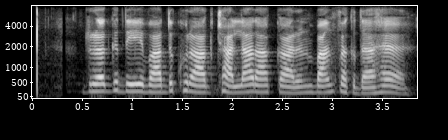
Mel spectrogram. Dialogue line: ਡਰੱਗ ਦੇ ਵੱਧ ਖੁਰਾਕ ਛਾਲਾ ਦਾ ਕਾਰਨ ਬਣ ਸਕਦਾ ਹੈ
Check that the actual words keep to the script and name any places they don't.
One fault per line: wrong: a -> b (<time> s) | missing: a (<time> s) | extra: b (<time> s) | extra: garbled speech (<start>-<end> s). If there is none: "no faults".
no faults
